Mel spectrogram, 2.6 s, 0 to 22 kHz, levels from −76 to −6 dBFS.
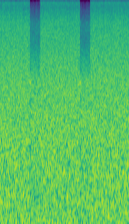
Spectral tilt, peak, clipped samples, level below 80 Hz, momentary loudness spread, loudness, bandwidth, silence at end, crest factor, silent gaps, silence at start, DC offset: -1 dB/octave; 0 dBFS; 20%; -24 dBFS; 1 LU; -2 LUFS; over 20 kHz; 0 s; 4 dB; none; 0 s; under 0.1%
